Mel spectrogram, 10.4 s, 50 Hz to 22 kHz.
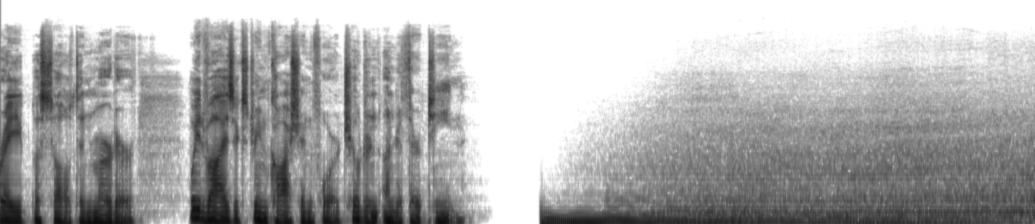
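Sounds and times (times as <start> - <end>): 
speech: 0.0 - 4.7, 5.4 - 5.7
deep engine rumble of freeway traffic: 5.4 - 10.3.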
